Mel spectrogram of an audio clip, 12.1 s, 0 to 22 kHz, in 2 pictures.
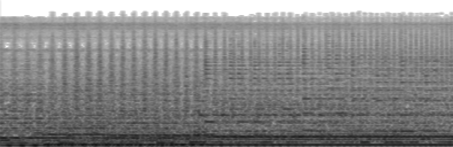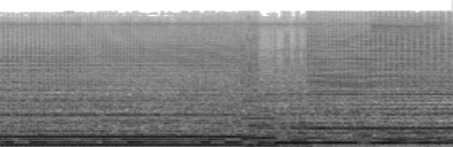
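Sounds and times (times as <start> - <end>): electronic trance music: 0.0 - 12.0.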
